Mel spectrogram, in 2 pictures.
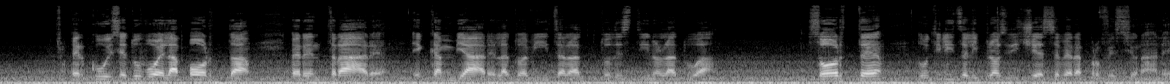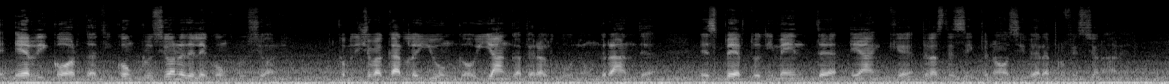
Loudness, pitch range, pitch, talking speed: -19 LUFS, 70-80 Hz, 75 Hz, 130 wpm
